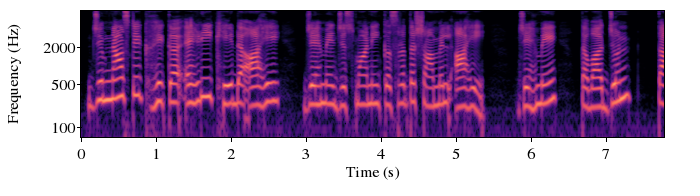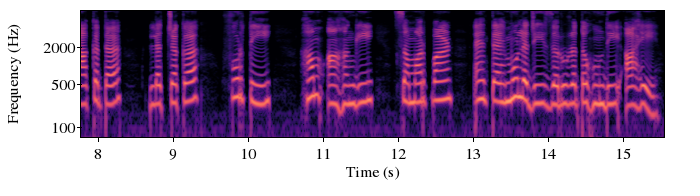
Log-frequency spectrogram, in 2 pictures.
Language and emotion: Sindhi, neutral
